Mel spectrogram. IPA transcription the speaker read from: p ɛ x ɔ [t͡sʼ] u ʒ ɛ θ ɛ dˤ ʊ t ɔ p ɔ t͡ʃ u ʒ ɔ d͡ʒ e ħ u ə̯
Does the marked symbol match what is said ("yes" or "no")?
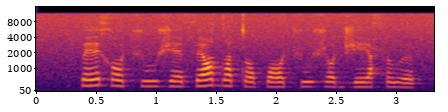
no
